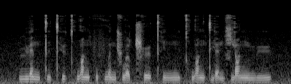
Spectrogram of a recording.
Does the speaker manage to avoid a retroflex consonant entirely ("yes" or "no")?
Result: no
